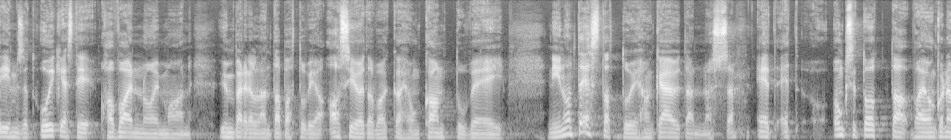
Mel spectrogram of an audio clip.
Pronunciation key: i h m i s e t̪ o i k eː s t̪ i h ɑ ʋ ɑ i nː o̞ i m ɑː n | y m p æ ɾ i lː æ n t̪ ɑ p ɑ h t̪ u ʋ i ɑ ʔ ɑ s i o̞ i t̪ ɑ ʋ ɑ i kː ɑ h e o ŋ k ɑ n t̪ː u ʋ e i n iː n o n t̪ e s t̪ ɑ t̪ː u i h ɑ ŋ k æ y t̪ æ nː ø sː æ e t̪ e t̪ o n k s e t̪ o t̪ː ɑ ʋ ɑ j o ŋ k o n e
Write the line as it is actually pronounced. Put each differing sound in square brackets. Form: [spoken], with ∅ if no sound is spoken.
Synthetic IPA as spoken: i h m i s e t̪ o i k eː s t̪ i h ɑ ʋ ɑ i nː o̞ i m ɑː n | y m p æ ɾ i lː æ n t̪ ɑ p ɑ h t̪ u ʋ i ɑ ʔ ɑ s i o̞ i t̪ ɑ ʋ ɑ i kː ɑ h e o ŋ k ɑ n t̪ː u ʋ e i n iː n o n t̪ e s t̪ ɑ t̪ː u i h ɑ ŋ k æ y t̪ æ nː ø sː æ e t̪ e t̪ o [ŋ] k s e t̪ o t̪ː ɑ ʋ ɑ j o ŋ k o n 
